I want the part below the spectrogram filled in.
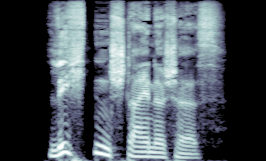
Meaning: strong/mixed nominative/accusative neuter singular of liechtensteinisch
- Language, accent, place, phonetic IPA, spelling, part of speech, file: German, Germany, Berlin, [ˈlɪçtn̩ˌʃtaɪ̯nɪʃəs], liechtensteinisches, adjective, De-liechtensteinisches.ogg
